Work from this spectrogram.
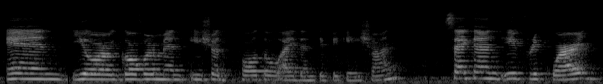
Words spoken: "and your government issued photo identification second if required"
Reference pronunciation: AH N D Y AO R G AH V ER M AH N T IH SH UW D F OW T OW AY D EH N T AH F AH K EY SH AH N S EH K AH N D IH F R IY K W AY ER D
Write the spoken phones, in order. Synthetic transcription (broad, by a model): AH N D Y AO R G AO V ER M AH N T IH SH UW D P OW T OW AY D EH N T AH F AH K EY SH AH N S EH K AH N D IH F R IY K W AY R D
